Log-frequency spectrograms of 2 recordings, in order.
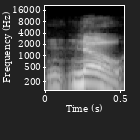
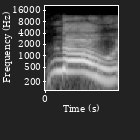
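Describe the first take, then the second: First: The voice sounds like an older man. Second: The voice sounds young but not tough.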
